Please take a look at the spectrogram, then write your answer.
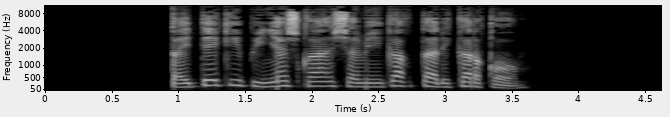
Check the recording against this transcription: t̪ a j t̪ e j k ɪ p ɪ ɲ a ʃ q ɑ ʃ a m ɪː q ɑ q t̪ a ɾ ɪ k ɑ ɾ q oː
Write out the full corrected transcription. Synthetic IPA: t̪ a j t̪ e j k ɪ p ɪ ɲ a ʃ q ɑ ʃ a m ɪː k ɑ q t̪ a ɾ ɪ k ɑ ɾ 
